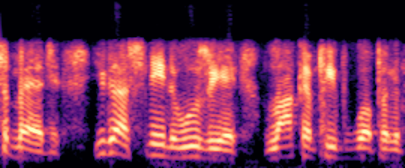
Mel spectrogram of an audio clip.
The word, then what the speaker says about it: Awuzie: So he has the capability, but here's what's going to make Hooker and Elijah Moore better: Snead and Awuzie. Did I pronounce the name right? – Yeah. – Okay, Awuzie. With Snead and Awuzie, those guys are going to make up.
